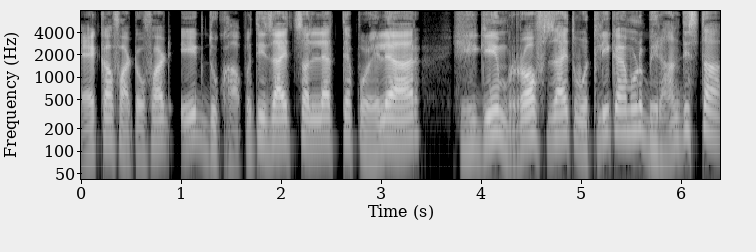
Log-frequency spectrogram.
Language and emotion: Goan Konkani, fearful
